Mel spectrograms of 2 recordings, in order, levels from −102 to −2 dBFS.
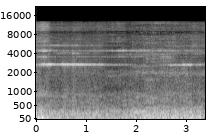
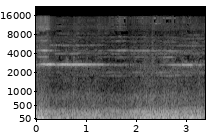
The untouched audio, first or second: second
